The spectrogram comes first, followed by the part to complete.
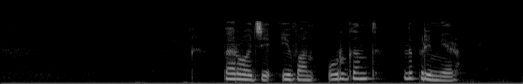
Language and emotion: Russian, neutral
